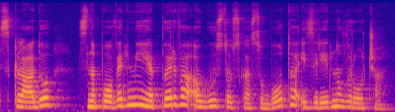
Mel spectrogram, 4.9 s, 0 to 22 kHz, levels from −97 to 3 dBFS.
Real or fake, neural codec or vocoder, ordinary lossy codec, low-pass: real; none; none; 19.8 kHz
